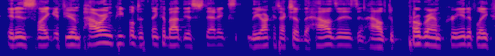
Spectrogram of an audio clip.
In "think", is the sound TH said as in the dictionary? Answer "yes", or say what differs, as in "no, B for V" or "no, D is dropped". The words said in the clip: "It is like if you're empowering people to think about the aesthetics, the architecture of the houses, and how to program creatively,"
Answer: yes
